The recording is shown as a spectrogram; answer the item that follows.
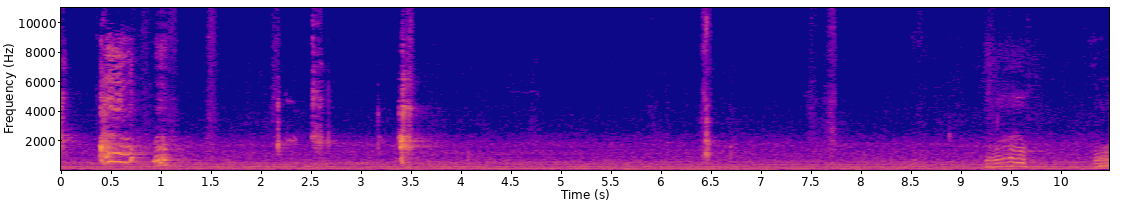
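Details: Tilly's three-week-old Australian Labradoodle puppies, eyes just starting to open, give a few thin, high squeaky whimpers, bunched near the start and end, between quiet stretches over a steady low indoor hum.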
